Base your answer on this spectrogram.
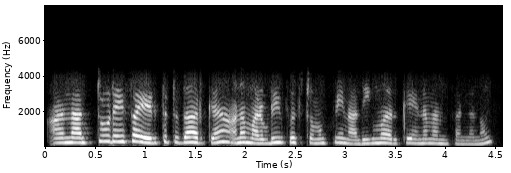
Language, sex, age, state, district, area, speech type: Tamil, female, 18-30, Tamil Nadu, Krishnagiri, rural, conversation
